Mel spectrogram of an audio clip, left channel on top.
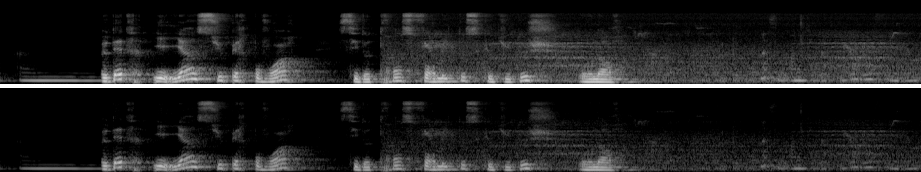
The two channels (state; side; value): quieter; right; 8.2 dB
